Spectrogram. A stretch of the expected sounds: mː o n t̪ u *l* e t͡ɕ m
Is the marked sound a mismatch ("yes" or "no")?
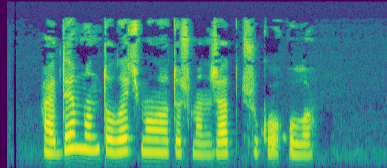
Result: no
